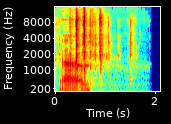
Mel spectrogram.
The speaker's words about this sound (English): My girlfriend got me a set of metal dice. Actually, they're kind of really sick.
